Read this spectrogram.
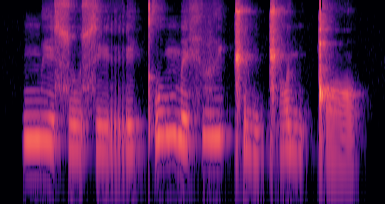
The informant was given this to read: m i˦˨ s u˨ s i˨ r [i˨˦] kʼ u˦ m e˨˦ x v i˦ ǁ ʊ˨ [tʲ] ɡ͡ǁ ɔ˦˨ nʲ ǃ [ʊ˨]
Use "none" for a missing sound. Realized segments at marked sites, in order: i˨˦, nʲ, ɔ˨

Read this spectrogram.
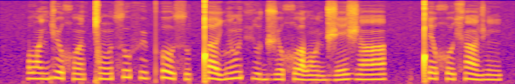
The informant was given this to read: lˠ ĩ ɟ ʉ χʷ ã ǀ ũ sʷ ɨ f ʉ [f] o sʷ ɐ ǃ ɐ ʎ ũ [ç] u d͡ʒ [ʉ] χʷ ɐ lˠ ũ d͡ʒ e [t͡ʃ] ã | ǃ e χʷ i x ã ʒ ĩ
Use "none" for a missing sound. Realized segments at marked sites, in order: pʰ, ç, ʉ, ʒ

